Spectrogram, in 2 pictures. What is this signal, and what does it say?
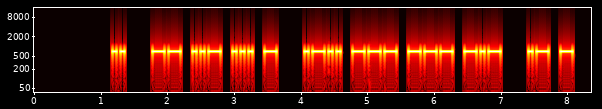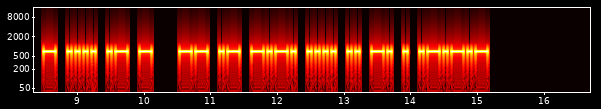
Morse code, heard as a keyed tone, about 20 wpm, 700 Hz. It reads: I MUST LOOK AT THAT MACHINE.
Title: Sentences from Top 1000 Words - Review Part 2 - 20wpm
